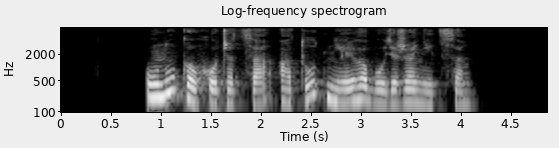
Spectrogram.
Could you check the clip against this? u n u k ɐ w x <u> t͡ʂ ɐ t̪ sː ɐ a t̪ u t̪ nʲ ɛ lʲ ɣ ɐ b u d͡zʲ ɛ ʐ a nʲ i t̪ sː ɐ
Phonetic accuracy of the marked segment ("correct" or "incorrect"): incorrect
